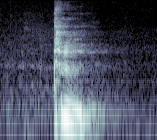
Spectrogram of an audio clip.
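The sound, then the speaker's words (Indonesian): A single short cough, a sharp burst that fades into a brief voiced, rasping tail, heard alone with no talk around it. “Batuk, minum obat.”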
